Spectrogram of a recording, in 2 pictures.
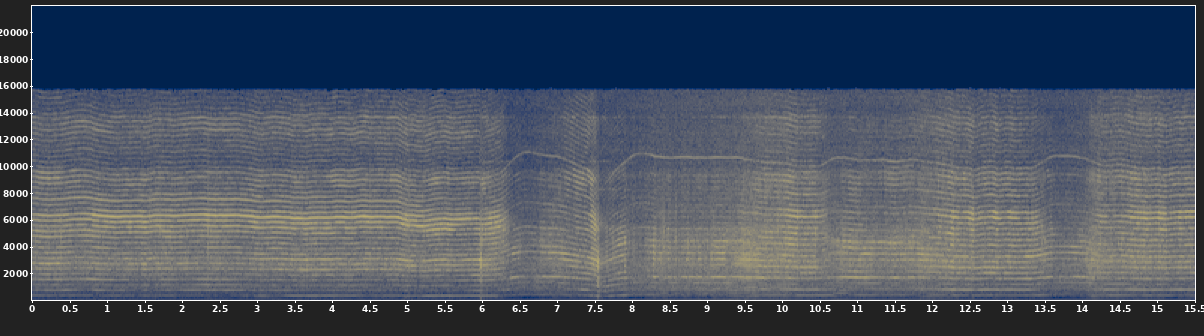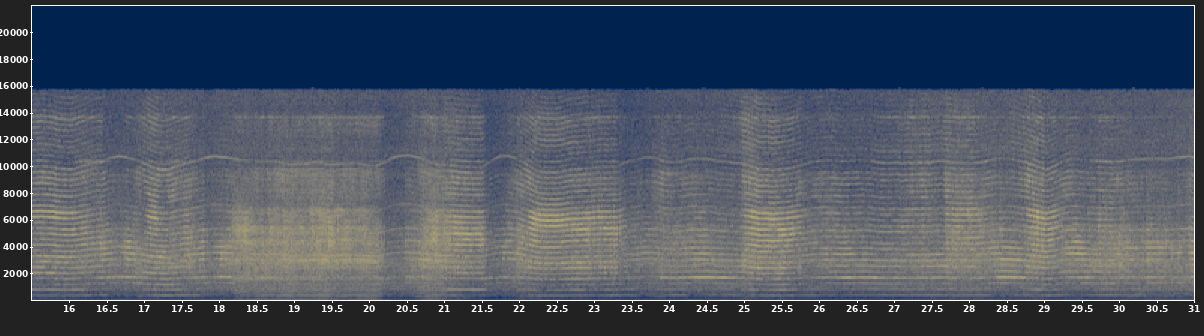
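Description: A Dremel rotary tool with a spiral fluted cutter runs at a steady high whine while it cuts through brass, joining drilled holes into a slot in a knife guard. The pitch sags and recovers as the cutter is pushed into the metal, with one deep dip about seven seconds in.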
